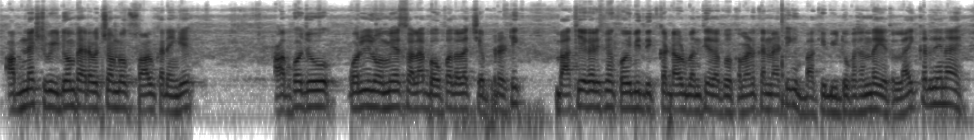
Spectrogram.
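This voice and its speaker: A man's voice: medium pitch, steady tone, very fast, a bit bright, a little hiss or hum. A young man teaching a school math lesson, who keeps checking "okay?" and calls his students dear children. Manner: repeats "thik na" often, addresses students as dear children.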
